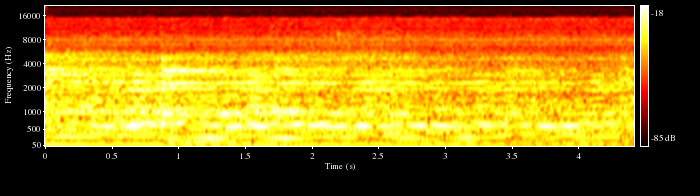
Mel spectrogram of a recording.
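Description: Live ambient guitar music: sustained, ringing plucked notes over a steady low drone, with a new chord coming in about a second in.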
